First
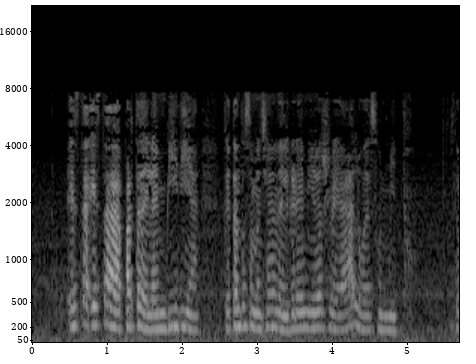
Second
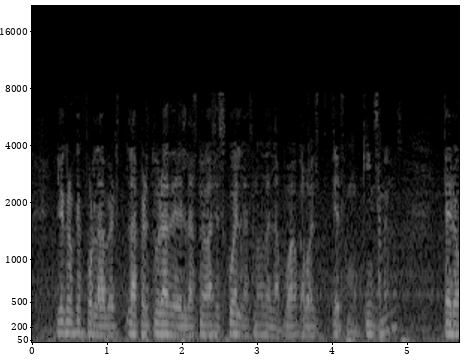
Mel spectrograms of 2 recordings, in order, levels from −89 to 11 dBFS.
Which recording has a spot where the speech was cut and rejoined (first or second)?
second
